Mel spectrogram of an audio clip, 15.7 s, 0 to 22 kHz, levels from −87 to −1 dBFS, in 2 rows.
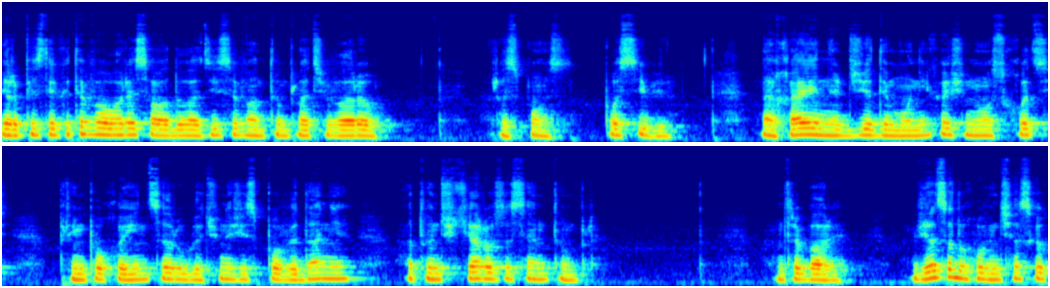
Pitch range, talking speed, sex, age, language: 125-140 Hz, 140 wpm, male, 20-39, Romanian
